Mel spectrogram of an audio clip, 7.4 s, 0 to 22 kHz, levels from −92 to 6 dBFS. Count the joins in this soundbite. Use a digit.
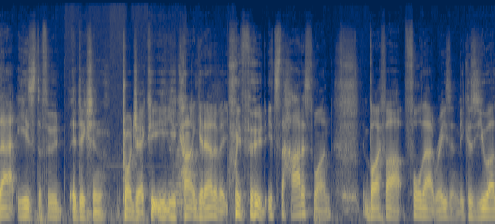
3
